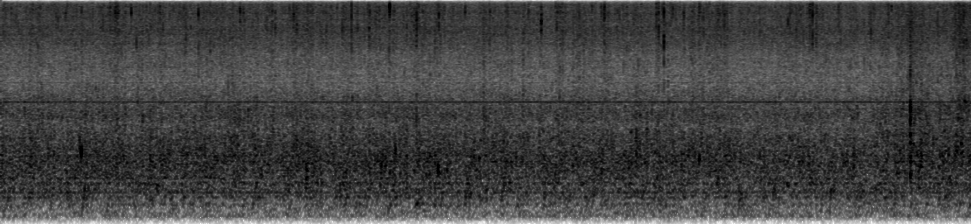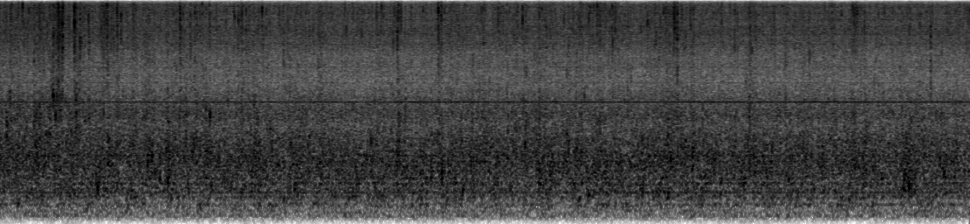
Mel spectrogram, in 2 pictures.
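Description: Hot tub jets churn and bubble the water steadily.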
